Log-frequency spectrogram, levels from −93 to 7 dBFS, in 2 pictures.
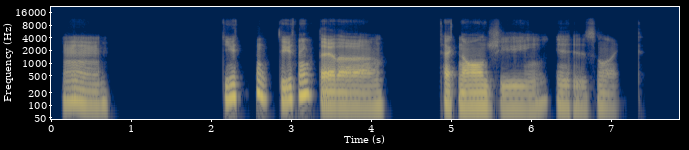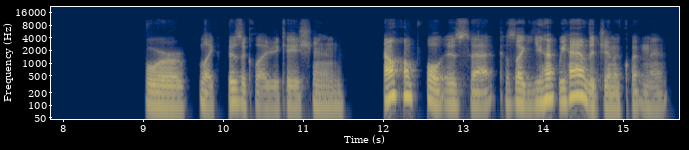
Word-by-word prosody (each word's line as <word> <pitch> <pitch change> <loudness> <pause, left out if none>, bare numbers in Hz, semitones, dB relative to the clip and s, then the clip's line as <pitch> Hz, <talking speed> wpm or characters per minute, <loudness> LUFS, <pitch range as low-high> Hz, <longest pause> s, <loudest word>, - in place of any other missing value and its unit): Mm. 115 -4 -3 1.4
Do 140 - -1
you 155 +1 +4 0.2
think 160 -7 +1
do 125 - 0
you 135 - +4
think 180 +5 +2
that, 105 0 +5
uh, 100 -1 0 0.7
technology 95 +1 -1
is, 95 -2 -9
like 95 -1 -9 1.9
for, 95 -3 +1 0.2
like, 95 -4 -3
physical 120 -6 -2
education, 95 +1 -6 0.5
how 165 +2 +9
helpful 160 -9 +2
is 110 -1 -3
that? 105 0 -1
'Cause, 110 0 -11
like, 115 -3 +3
you 115 +3 -3
ha 145 +1 +5
we 125 - +1
have 170 -2 +8
the 100 - +2
gym 90 0 -3
equipment, 90 0 -8
100 Hz, 110 wpm, -23 LUFS, 95-120 Hz, 1.9 s, how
